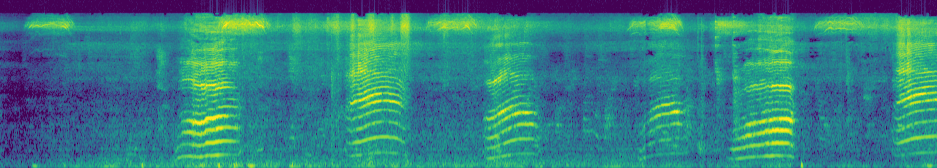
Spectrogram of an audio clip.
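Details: Elderly black cat Beni, in heat at home with a golden retriever watching, gives five long, drawn-out wailing meows, each rising then falling, spaced about two seconds apart with quiet gaps between.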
